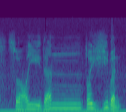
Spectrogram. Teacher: اب یہاں تنوین میں سے یعنی دو زبروں میں کے بعد طا ہے اور طا حروف حلقی نہیں ہے، اس لیے تنوین کی آواز ناک میں سے آئے گی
